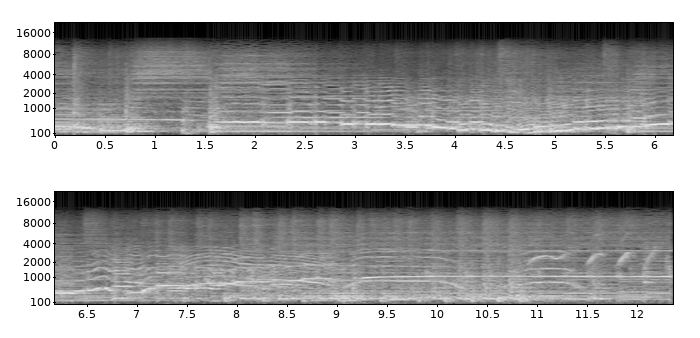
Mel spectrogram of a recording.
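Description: Live rock band with drum kit and rhythm guitar under an electric guitar lead that bends its notes. About four seconds in the lead slides down and back up, and later it holds one long note with more bends around it.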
